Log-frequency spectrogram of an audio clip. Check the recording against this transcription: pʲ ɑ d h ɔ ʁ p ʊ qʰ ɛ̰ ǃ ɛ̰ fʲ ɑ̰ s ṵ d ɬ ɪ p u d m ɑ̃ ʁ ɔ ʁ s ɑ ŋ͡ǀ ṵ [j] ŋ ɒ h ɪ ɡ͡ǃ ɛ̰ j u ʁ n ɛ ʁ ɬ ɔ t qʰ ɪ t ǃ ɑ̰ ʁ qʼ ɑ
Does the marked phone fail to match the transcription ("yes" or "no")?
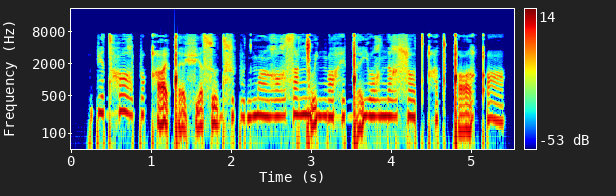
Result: no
